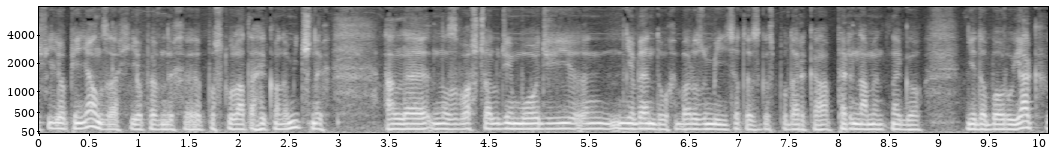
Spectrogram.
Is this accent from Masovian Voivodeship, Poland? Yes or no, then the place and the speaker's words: yes; Żyrardów, Masovian Voivodeship, Poland; przyznam się, że pochodzę z Żyrardowa i w tych latach mieszkałem w Żyrardowie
